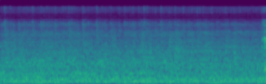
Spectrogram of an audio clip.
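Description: Steady low background hum of room noise, with no distinct events.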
